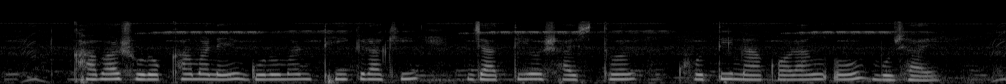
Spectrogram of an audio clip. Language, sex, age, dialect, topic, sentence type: Bengali, female, 18-24, Rajbangshi, agriculture, statement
